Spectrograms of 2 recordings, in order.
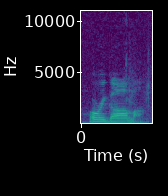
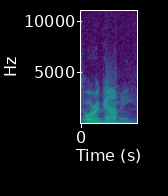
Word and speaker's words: origami: Origama, right? How do I pronounce it? It's pronounced origami.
